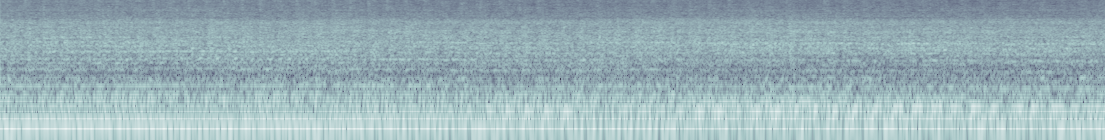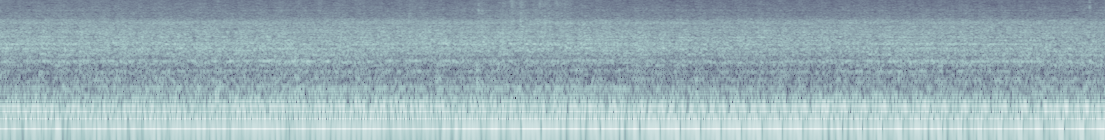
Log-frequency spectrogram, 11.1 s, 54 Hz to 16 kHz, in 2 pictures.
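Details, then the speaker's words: Small-block Chevy V8, believed from a 1976-77 Chevelle or Laguna, with recent battery trouble, just cold-started out of gear: low, even burble holding a constant idle without misses or stumbles. Normal idle. "Okay, so that's two small block Chevys with that Edelbrock carburetor on them. I didn't do anything. I turned the key. They just run so good."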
